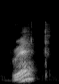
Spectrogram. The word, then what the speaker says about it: breath: the park the next pair of word is breath versus breathe remember when we put e at the in we always stretch and pronounce it as breathe but without the e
